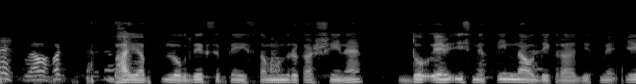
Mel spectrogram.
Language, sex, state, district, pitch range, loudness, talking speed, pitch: Hindi, male, Bihar, West Champaran, 105-115 Hz, -25 LUFS, 190 wpm, 105 Hz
